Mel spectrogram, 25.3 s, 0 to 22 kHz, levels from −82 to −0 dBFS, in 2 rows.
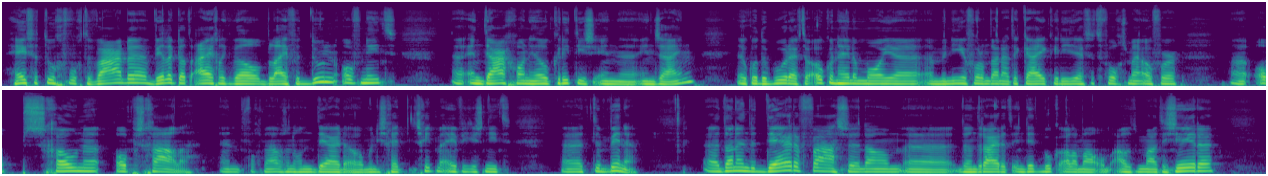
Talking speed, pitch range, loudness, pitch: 205 wpm, 125-150 Hz, -21 LUFS, 135 Hz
